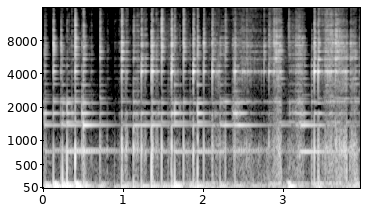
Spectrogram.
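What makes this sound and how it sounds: Long nails tap and trace across the rough, textured surface of an upside-down, hollow gray ceramic bowl. The result is a rapid, uneven series of short, dry clicks and scratchy taps with bright edges, over a low hollow thump that dies away almost at once.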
